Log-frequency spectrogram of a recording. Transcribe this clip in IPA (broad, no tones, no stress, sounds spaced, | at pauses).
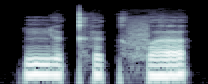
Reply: ɲ ø kʰ ø k f ɐ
